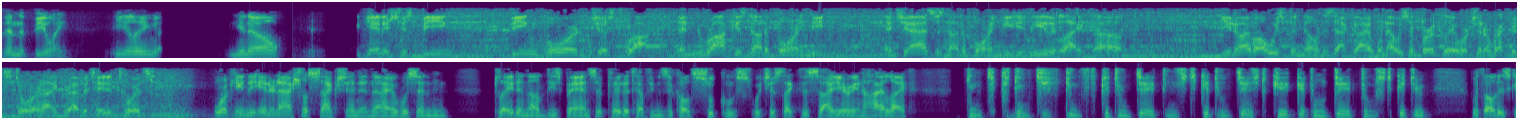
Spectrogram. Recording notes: This interview was recorded backstage in Atlanta, Georgia at the famed Lakewood Amphitheatre.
